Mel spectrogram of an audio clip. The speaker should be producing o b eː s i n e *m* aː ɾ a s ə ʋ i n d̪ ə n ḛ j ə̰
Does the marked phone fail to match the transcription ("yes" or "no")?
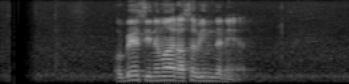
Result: no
